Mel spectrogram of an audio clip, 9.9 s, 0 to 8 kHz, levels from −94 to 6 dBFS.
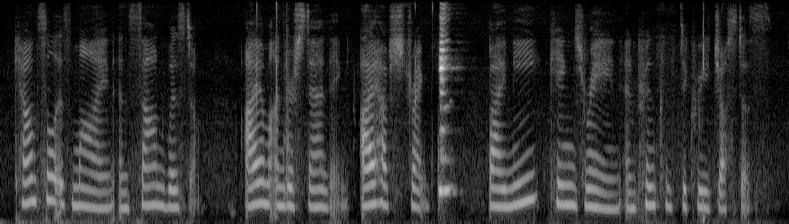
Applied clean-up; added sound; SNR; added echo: neural mask model Resemble Enhance denoiser.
